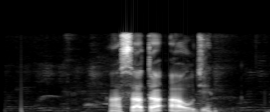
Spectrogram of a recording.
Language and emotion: Russian, neutral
